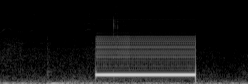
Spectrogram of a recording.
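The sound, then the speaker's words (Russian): Ringback tone of an outgoing telephone call to an office: one steady, mid-pitched beep lasting about a second, loud and clear over a low background murmur. “А, да, вот сейчас давайте подождем. Звоним в московский офис.”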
